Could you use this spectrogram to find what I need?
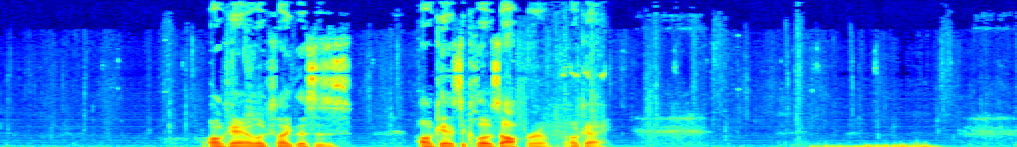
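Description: Clothes rustle as a man crawls across a littered floor.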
